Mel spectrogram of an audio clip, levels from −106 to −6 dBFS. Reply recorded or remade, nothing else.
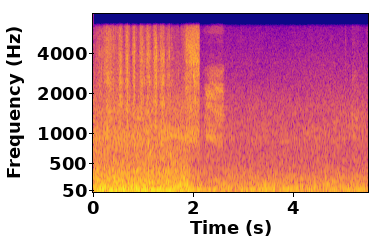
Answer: recorded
